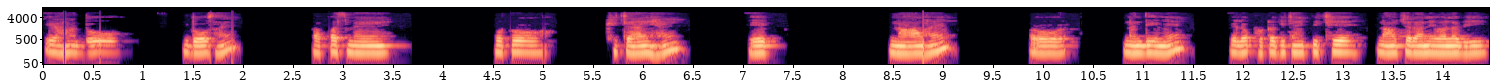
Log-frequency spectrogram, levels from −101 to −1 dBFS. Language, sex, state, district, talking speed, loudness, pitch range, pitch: Hindi, male, Chhattisgarh, Balrampur, 105 wpm, -19 LUFS, 130-140 Hz, 135 Hz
